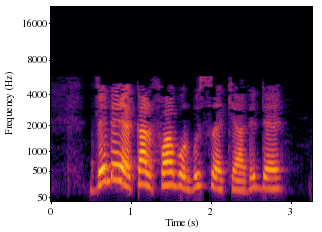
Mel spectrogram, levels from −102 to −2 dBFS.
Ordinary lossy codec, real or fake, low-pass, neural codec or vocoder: MP3, 24 kbps; real; 7.2 kHz; none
